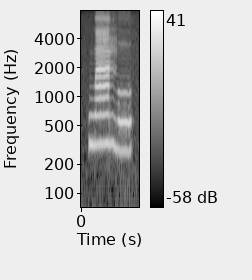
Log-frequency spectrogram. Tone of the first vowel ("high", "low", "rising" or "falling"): high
